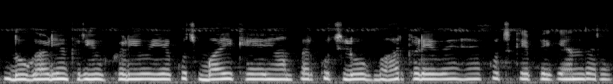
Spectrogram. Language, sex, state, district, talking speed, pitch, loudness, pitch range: Hindi, female, Rajasthan, Bikaner, 215 wpm, 240 Hz, -12 LUFS, 235-245 Hz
